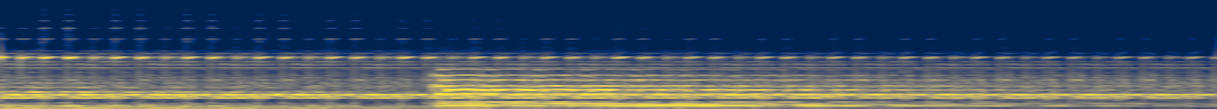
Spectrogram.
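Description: Live electronic music: held synthesizer chords over a fast, high ticking pattern, then a fuller chord with a low bass line comes in about two seconds in.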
